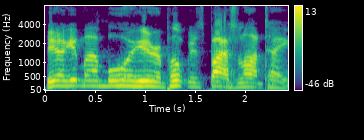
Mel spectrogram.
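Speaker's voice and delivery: put-on country accent. A speaker imagines a big muscular dude ordering at Starbucks for his pit bull, in a country accent. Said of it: "Why is he country?".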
